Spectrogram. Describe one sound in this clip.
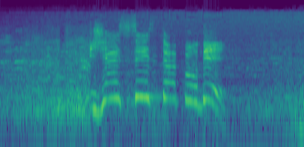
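A man speaks loudly with passion.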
